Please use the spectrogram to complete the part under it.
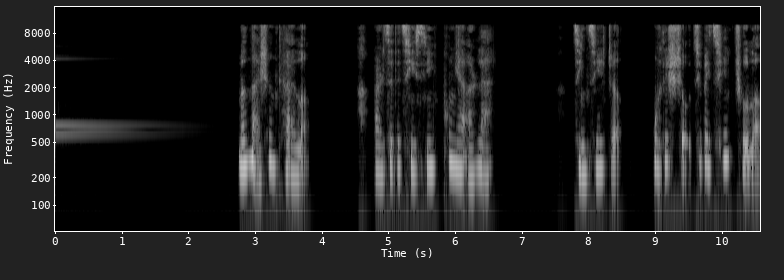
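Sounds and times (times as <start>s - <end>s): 
doorbell chime at the front door of a family home: 0.0s - 2.2s
speech: 2.8s - 3.9s, 4.6s - 6.6s, 7.8s - 10.5s.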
